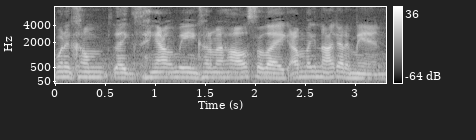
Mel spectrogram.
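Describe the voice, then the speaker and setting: A woman with a very deep, low pitch, very fast and monotone, over noticeable background noise. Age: 20s. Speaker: podcast host. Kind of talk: casual chat.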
